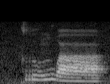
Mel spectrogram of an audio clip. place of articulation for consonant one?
velar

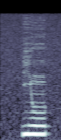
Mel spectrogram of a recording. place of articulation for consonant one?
palatal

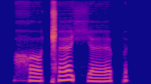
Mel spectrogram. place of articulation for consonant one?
glottal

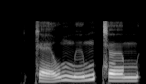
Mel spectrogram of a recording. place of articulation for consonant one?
velar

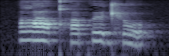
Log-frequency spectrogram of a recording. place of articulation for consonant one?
uvular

